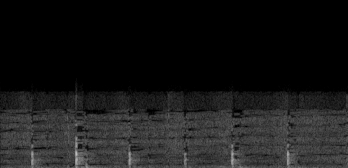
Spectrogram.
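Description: A knife chops through a vegetable on a board, six crisp evenly spaced taps, close and quiet.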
